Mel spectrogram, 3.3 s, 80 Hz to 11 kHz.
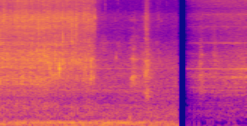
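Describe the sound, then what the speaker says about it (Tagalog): A Mitsushi 0.5 hp electric water pump pushes water in a steady, loud rushing hiss, softening partway through and cutting out for a moment before the flow resumes. "ay maayos naman itong water pump na nabili natin. Gumagana siya ng maayos at malakas yung higop niya."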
